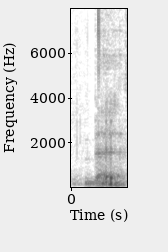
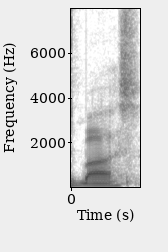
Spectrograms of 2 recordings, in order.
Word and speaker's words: Bas: Is it Boss or Bass? It's Boss.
